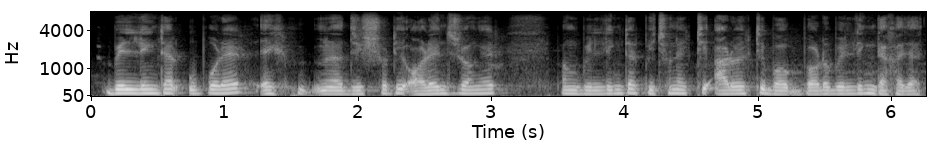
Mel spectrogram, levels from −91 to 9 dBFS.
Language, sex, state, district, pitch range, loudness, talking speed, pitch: Bengali, male, West Bengal, North 24 Parganas, 115-135 Hz, -16 LUFS, 170 wpm, 125 Hz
